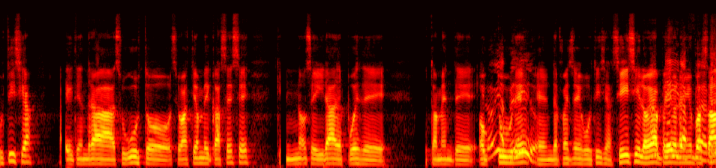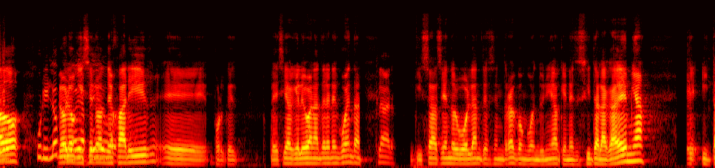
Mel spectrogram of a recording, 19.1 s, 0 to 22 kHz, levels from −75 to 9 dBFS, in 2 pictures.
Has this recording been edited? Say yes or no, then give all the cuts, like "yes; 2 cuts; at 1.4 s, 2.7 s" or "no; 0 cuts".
yes; 2 cuts; at 14.3 s, 17.0 s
